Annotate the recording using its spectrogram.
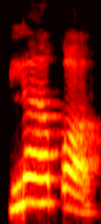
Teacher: طا کو جو ہے موٹا کر کے پڑھا جائے گا، لَطَا باریک نہیں پڑھنا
